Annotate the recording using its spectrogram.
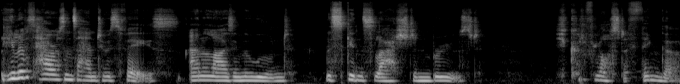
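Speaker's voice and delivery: RP British English accent, read aloud. Reading aloud from one's own written work: RP accent. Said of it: "reading my work with this, this accent".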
